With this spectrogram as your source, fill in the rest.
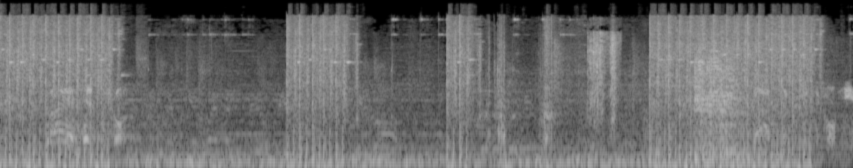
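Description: Automatic gunfire from Metro Last Light, shooting an armored practice dummy, comes in dense sustained bursts separated by brief gaps, loud and close, with game sounds and some voice in between.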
